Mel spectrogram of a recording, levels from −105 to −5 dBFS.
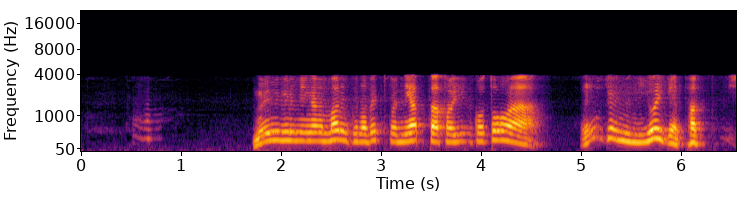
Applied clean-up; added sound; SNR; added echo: neural mask model DeepFilterNet 3.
